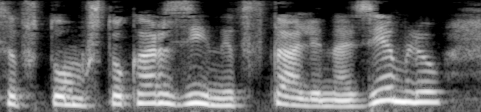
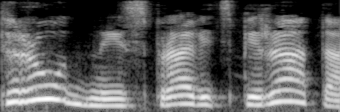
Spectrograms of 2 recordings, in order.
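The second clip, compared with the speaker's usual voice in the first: ordinary delivery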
